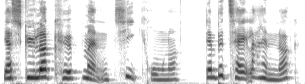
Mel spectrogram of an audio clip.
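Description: Woman reading a sailors' tale, high voice. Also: a little mellow. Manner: reads many sailors' lines with shifting tone. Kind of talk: dramatic reading of a sea story.

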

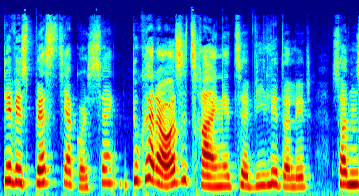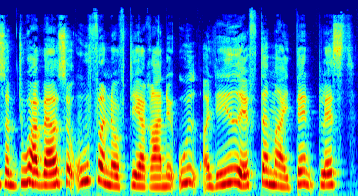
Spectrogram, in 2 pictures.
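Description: A woman with a high-pitched voice reads a sailors' story aloud. She shifts her tone as she moves between the sailors' lines. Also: darkish tone. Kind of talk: dramatic reading of a sea story.

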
